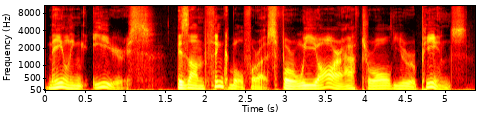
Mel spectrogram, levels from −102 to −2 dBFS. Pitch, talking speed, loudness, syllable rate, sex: 110 Hz, 135 wpm, -19 LUFS, 4.1 syllables/s, male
